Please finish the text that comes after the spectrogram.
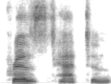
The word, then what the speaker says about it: Prestatyn: Okay, Patricia said it's pronounced Prestatyn.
